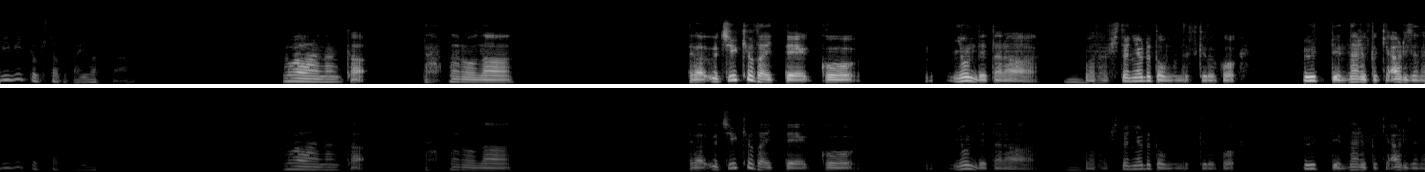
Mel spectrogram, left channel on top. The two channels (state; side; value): quieter; right; 20.0 dB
